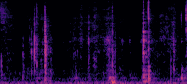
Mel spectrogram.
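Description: Paper-backed quilt pieces (foundation paper with fabric sewn on) being picked up and handled on a cutting mat: a few faint paper rustles and light taps, the clearest near the end.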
